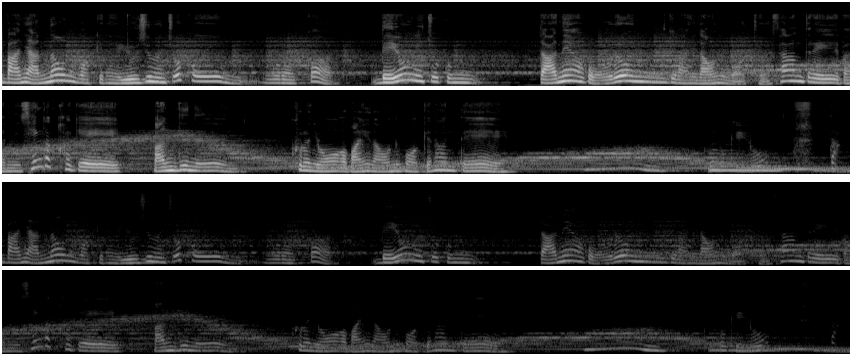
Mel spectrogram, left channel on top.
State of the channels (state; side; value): quieter; right; 17.2 dB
